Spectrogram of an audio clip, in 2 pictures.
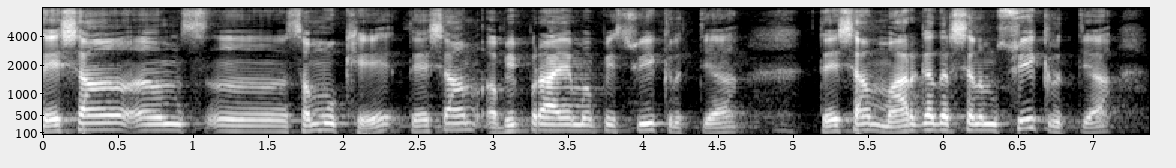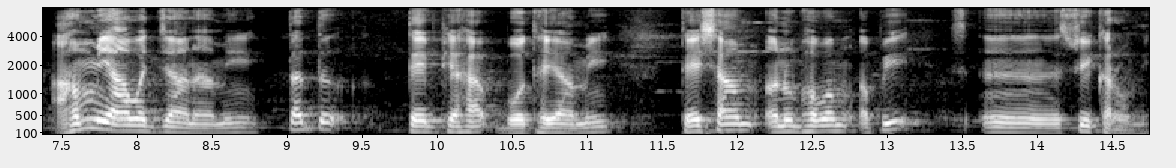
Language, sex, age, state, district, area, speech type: Sanskrit, male, 45-60, Karnataka, Uttara Kannada, urban, spontaneous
